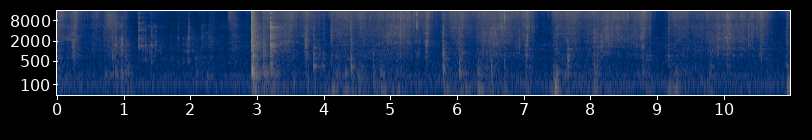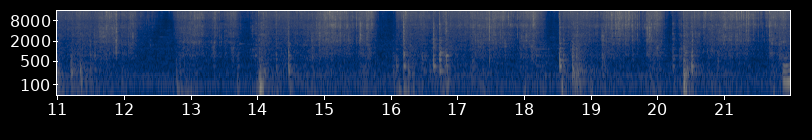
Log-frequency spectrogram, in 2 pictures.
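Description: Raw lamb mince being squeezed and kneaded by a gloved hand in a stainless steel tray: wet squishing with irregular knocks against the metal tray. The loudest knock comes about three seconds in.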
